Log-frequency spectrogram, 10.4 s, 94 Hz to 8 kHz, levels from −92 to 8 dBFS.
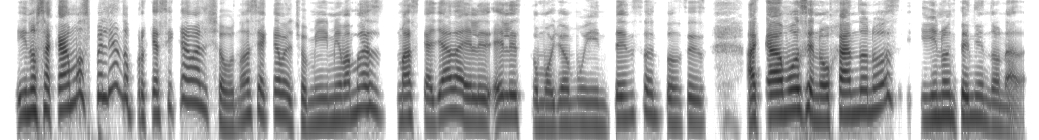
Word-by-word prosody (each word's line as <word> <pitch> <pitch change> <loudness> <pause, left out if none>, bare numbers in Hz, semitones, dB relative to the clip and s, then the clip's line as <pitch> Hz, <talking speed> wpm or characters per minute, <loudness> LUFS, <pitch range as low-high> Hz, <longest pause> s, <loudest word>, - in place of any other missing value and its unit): y 205 - -2
nos 235 +2 +4
acabamos 260 +10 +4
peleando 380 - -1
porque 200 +1 -5
así 210 +6 -7
acaba 315 +4 0
el 265 - -4
show, 145 -8 -4
¿no? 175 - -10
Así 210 +3 -4
acaba 210 0 -2
el 175 - -6
show. 165 +1 -5
Mi 170 +2 -6
mi 180 - -3
mamá 215 +8 -1
es 245 -4 -5 0.2
más 185 +1 -1
callada. 210 +6 0
Él 175 -1 +1
él 195 +1 -1
es 195 0 -1
como 150 -1 -4
yo, 160 0 -3
muy 155 0 -8
intenso. 190 - -5
Entonces 170 -4 -6 0.4
acabamos 210 +6 +6
enojándonos 225 - +3 0.2
y 185 +1 -2
no 200 - +1
entendiendo 185 -5 -1
nada. 140 - -8
195 Hz, 195 wpm, -20 LUFS, 175-230 Hz, 0.4 s, acabamos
